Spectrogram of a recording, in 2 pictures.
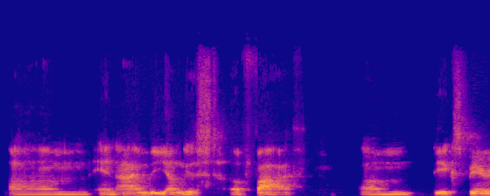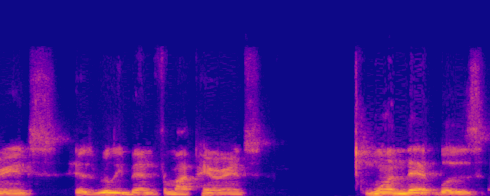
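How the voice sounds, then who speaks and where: Deep-voiced male therapist, flat and slow-spoken, halting, echoey room. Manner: slow and halting, many fillers. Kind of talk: panel introduction.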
